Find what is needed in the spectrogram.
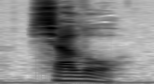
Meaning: village
- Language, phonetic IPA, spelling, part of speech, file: Belarusian, [sʲaˈɫo], сяло, noun, Be-сяло.ogg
